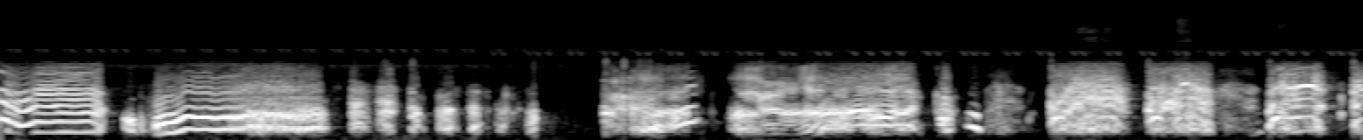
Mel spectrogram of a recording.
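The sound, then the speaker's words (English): A voice does loud monkey-like hoots and chattering calls in rapid bursts, with wavering pitch and short choppy yelps, imitating a monkey for several seconds. “She's a monkey girl.”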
